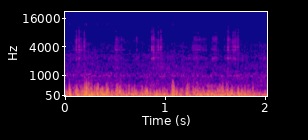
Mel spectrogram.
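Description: Wind buffeting the microphone and road rumble from a camera travelling along a street, with small irregular rattles and clicks.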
